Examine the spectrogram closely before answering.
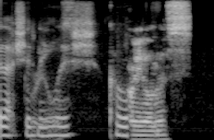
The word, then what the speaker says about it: Coriolis: Coriolis.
